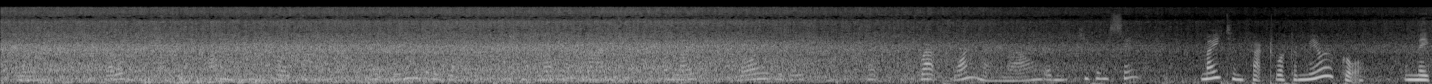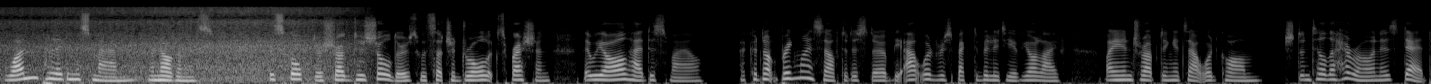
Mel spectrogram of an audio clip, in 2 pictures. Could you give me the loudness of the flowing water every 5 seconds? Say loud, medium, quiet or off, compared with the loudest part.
loud, loud, quiet, medium, off, off.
